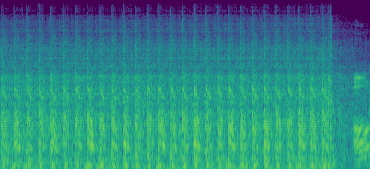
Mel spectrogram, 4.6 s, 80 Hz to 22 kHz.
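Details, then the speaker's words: Long-sitting Ford Fairlane with 302 V8 in a paddock: starter churns about two cycles a second with no firing; engine won't catch, and no fuel pump is heard, suspected dead fuel pump. "that sounds like a dead fuel pump i can't hear a fuel pump"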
